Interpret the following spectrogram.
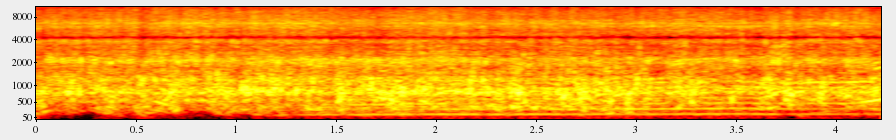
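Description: Swimming-pool sound effect: a steady rush of splashing, churning water. A low steady hum comes in about a second in.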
